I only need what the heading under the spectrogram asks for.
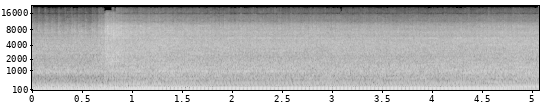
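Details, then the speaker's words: Cub Cadet Super-LT1554 lawn tractor, 500+ hours, after head gasket replacement, carburetor cleaning and a final idle adjustment: engine starts quickly and settles into a smooth, steady hum, no knocks or misses; running normally. "This is completely acceptable. And uh engine sounds really good."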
